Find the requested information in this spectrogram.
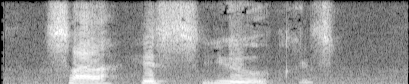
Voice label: "sahishyuuxach", Karuk

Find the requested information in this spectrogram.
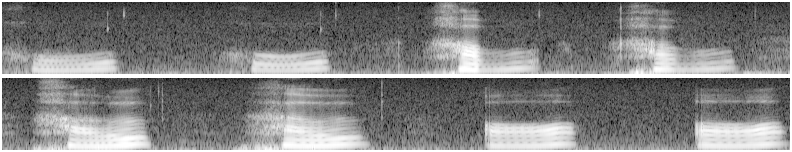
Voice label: vowels, yancheng

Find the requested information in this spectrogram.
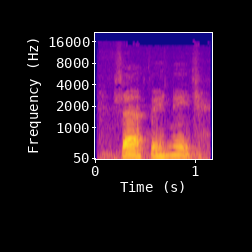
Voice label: "sahpihniich", karuk

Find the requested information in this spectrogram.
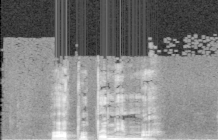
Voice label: karuk

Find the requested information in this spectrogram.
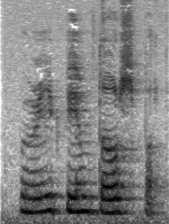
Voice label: karuk

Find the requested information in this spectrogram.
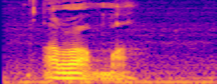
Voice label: "aramah", karuk

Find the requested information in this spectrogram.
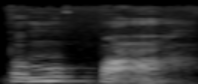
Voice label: "pamupaah", karuk

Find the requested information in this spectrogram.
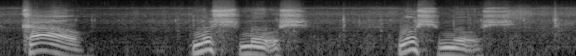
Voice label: "musmus", karuk

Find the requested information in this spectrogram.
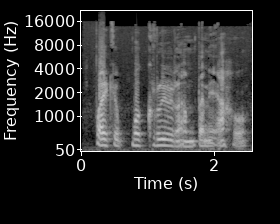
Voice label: karuk

